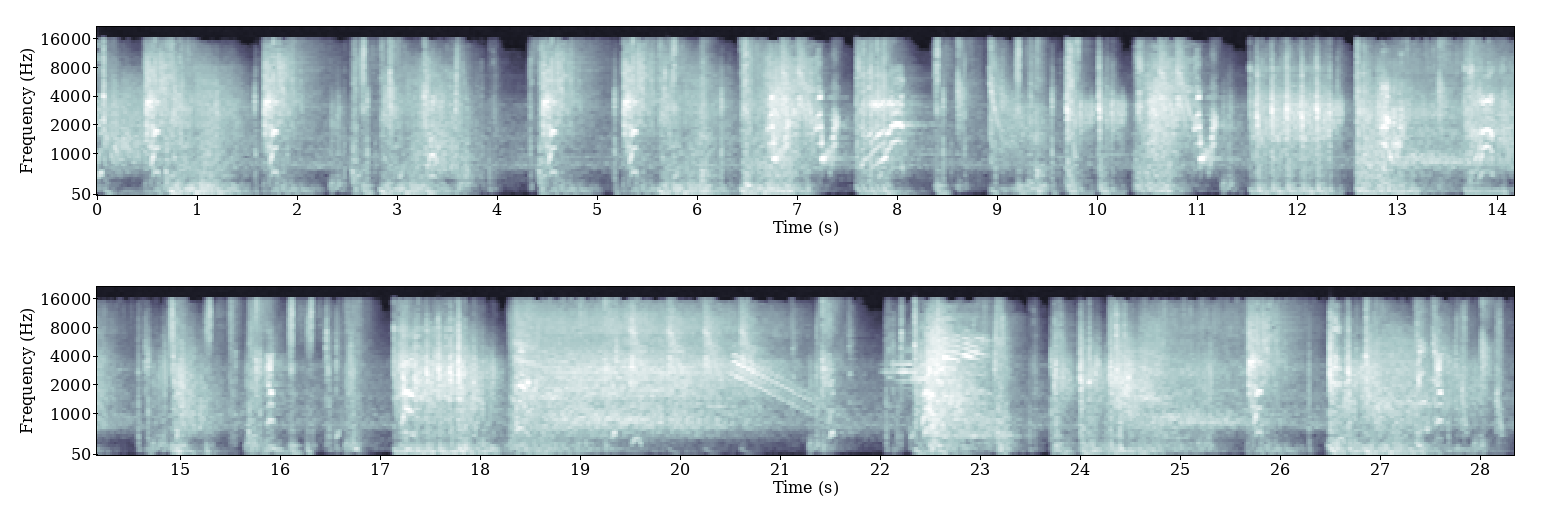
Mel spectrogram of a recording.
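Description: Explosions and hits burst again and again in a fast fighting game.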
